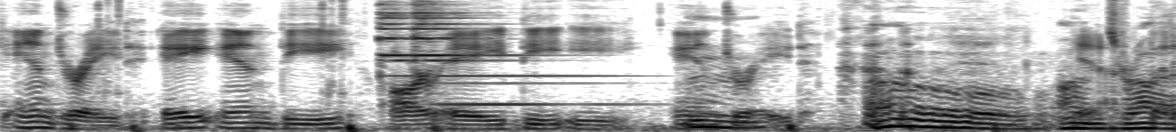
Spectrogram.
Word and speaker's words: Andrade: go ahead and explain it's not the way I pronounce it it's it's Andrade it's not and Mexican a lot of people say Andrade and Andrade and but if I said it in Portuguese it would be Mr Andra Andra how do you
